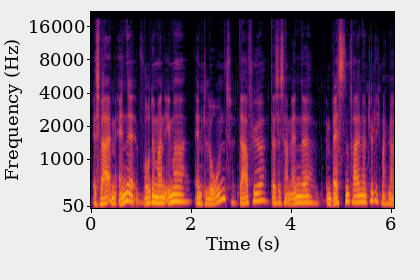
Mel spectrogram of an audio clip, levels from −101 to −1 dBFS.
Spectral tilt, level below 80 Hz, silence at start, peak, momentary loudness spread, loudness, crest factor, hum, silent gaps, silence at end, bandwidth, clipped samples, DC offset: -7 dB/octave; -58 dBFS; 0.05 s; -10 dBFS; 8 LU; -25 LUFS; 16 dB; none; none; 0 s; 18.5 kHz; under 0.1%; under 0.1%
